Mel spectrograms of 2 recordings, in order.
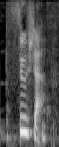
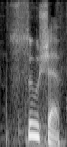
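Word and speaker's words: sous: to our second word suf suf suf suf s o u s so the S is silent because it's like a French word yeah something like that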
